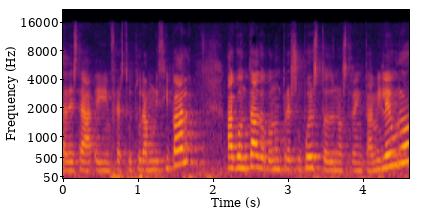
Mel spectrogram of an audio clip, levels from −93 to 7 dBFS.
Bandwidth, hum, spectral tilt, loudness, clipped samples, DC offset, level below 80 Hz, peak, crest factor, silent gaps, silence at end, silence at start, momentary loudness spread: 16 kHz; none; -4.5 dB/octave; -19 LUFS; under 0.1%; under 0.1%; -36 dBFS; -2 dBFS; 18 dB; none; 0 s; 0 s; 11 LU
